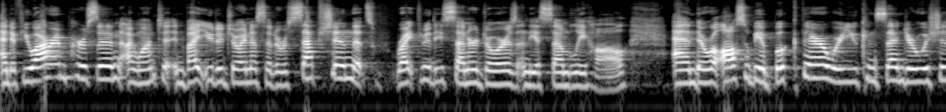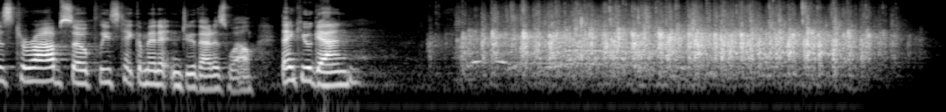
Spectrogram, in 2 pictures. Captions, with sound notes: And if you are in person, I want to invite you to join us at a reception that's right through these center doors in the assembly hall. And there will also be a book there where you can send your wishes to Rob. So please take a minute and do that as well. Thank you again. (audience applauds)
